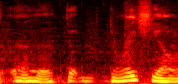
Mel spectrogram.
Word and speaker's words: derecho: It was derecho is how you say it now, but I couldn't even say it at first.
